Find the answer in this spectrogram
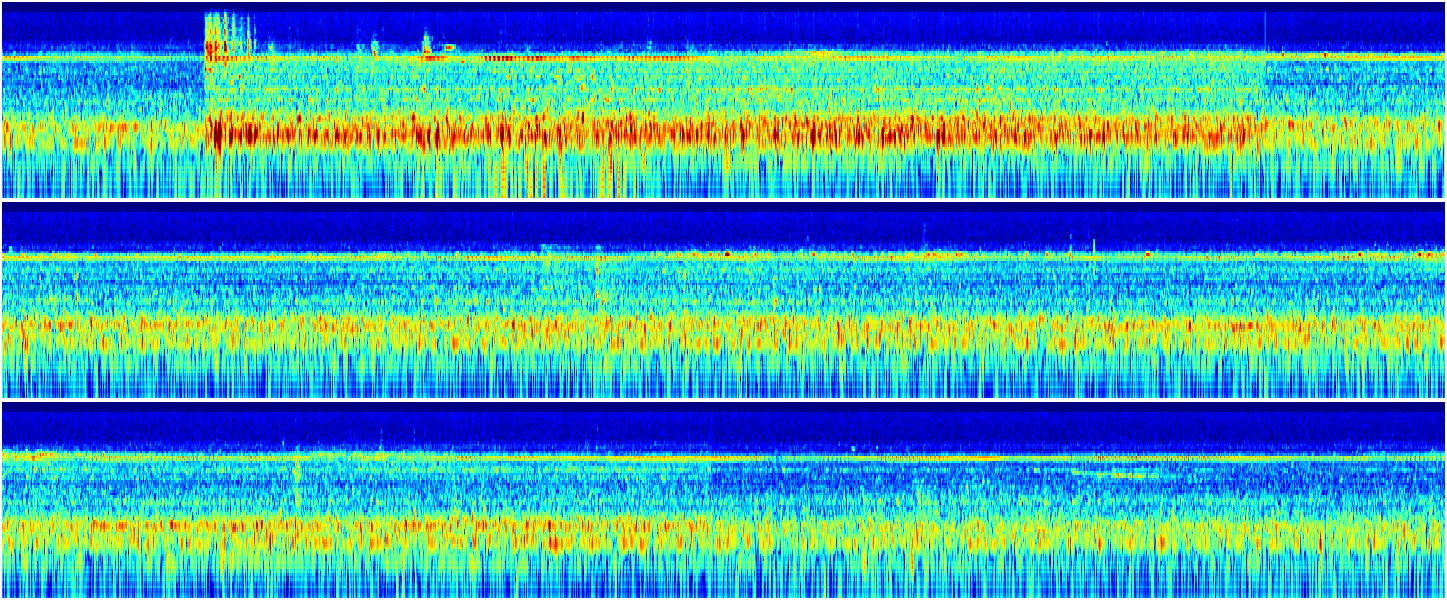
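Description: Steady, faint mechanical hum with a thin high whine. A sharp click comes about one and a half seconds in, and the hum is louder after it until it drops back suddenly near the tenth second.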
